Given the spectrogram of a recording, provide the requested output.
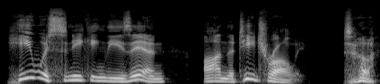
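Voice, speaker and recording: A man's voice: fairly high pitch, very animated, a little slow, no echo, studio quality. A man co-hosting a podcast, casually retelling a story in a conversational way with asides. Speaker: podcast co-host. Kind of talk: casual chat, recounting a documentary.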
